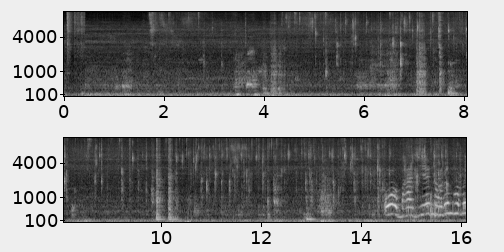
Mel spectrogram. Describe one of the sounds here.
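Vegetables drop with soft splashes into water in a pan.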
